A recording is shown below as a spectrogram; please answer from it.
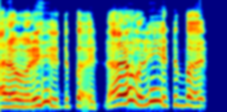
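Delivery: high, half-crying voice on the verge of tears. Recapping a movie scene where another character yells at Petey, imitating Petey half crying. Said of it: "Petey's like halfway crying".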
